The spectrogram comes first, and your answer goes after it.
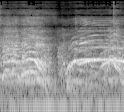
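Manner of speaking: high, loud, slow laughing brag; gloating laugh. Real, not acted. Gloating after winning streak.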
